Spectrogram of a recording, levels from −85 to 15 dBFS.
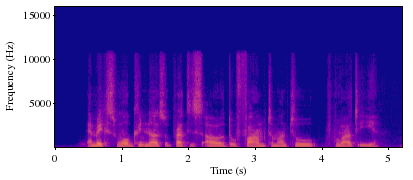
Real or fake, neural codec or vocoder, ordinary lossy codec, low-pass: fake; codec, 16 kHz in and 24 kHz out, 0.6 kbps, FocalCodec, streaming, 4096 codes; none; 10.8 kHz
